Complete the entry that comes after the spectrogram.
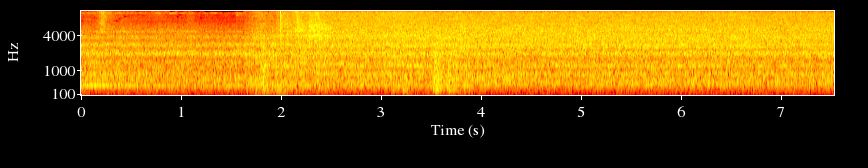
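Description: Steady running rumble of the 285 series Sunrise Izumo sleeper train, heard inside the carriage. About two seconds in, the toilet's automatic sliding door opens with a brief swish, and there is a short knock a second and a half later.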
